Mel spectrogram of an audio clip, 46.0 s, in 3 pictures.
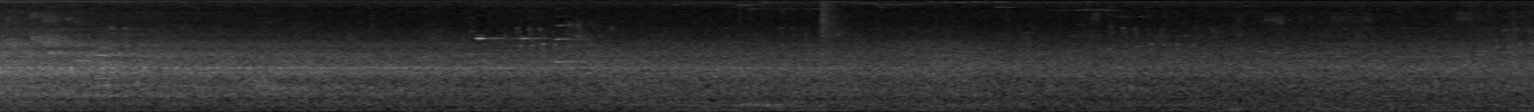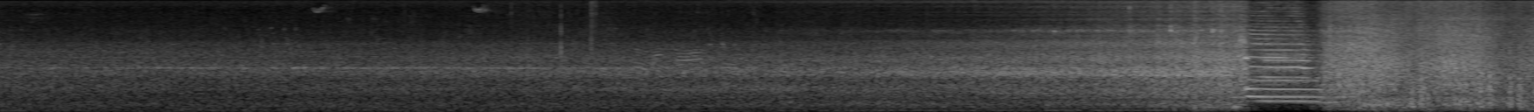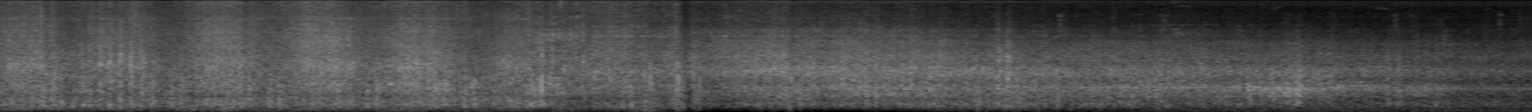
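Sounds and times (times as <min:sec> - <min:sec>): train passing: 0:00.0 - 0:11.0, 0:11.8 - 0:46.0
train horn blast: 0:00.4 - 0:01.7, 0:27.7 - 0:28.9
wheels clacking over rail joints: 0:26.4 - 0:27.9, 0:28.6 - 0:43.9.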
